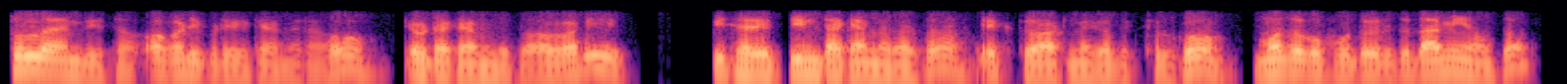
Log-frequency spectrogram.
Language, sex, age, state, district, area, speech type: Nepali, male, 18-30, West Bengal, Darjeeling, rural, conversation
